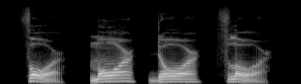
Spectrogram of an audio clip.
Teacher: O, as in 4, round the lips and push them forward into a small, tight O shape. The back of the tongue rises. Hold it long.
